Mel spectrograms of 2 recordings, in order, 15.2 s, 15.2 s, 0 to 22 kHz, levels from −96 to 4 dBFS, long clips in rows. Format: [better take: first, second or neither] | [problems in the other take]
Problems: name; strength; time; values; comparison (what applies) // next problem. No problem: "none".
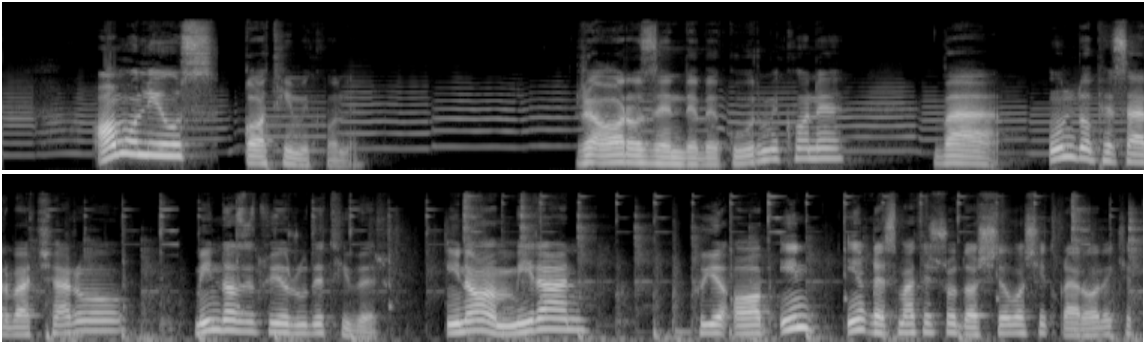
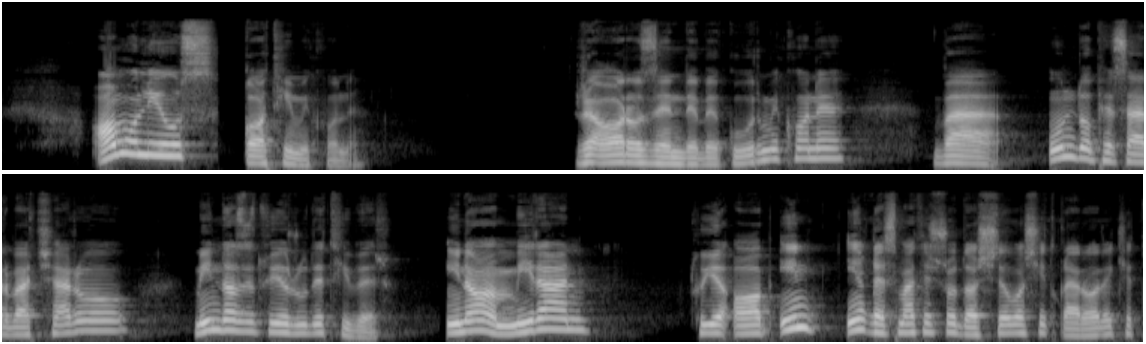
second | background music; faint; throughout; 20 dB below the speech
